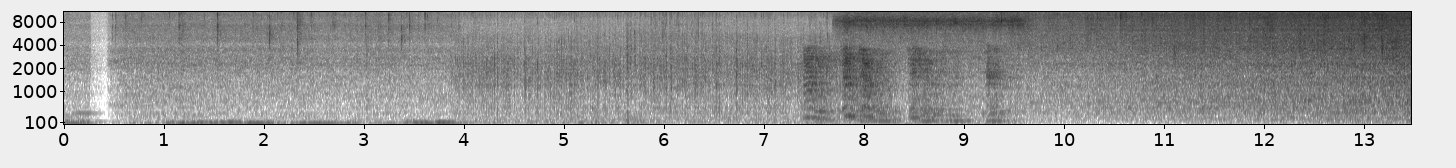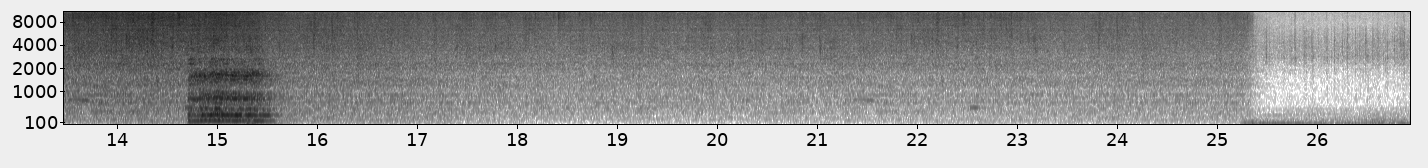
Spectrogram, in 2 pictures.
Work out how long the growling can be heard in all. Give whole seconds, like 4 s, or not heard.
3 s.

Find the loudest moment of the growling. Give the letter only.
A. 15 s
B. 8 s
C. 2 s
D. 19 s
A.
